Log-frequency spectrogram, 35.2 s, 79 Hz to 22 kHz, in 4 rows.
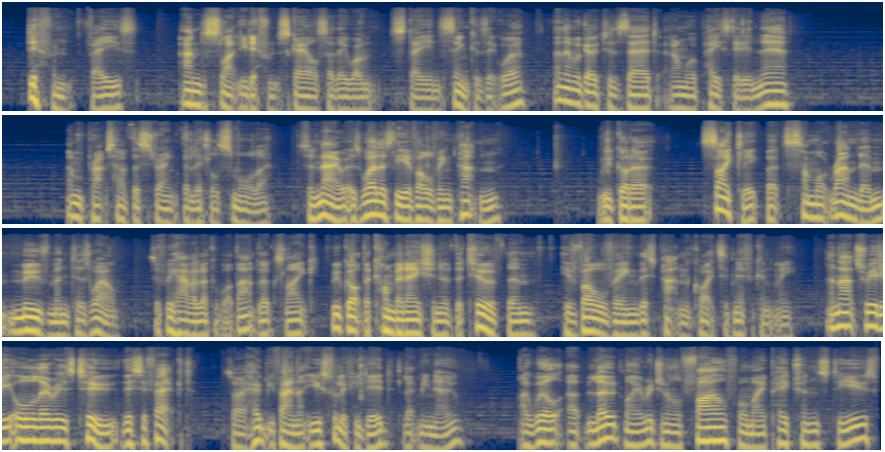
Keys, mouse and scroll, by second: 1.5 middle click, 2.3 click, 5.5 click, 9.9 click, 11.7 middle click, 12.4-13.1 scroll up 1, 13.1 shift+middle click, 13.8-14.3 scroll up 1, 14.4 shift+middle click, 18.9 KP_0, 19.2 click, 25.7 middle click, 26.7 click, 28.6 scroll up 1, 29.4 shift+middle click.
